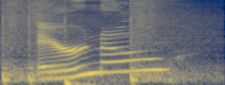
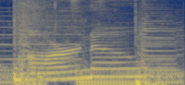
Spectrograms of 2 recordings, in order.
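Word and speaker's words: Ernő: Erno? – Yes. – I got that one. – Is it Arno? Or how do you spell it? – E-R-N-O with smatterings of dots.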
